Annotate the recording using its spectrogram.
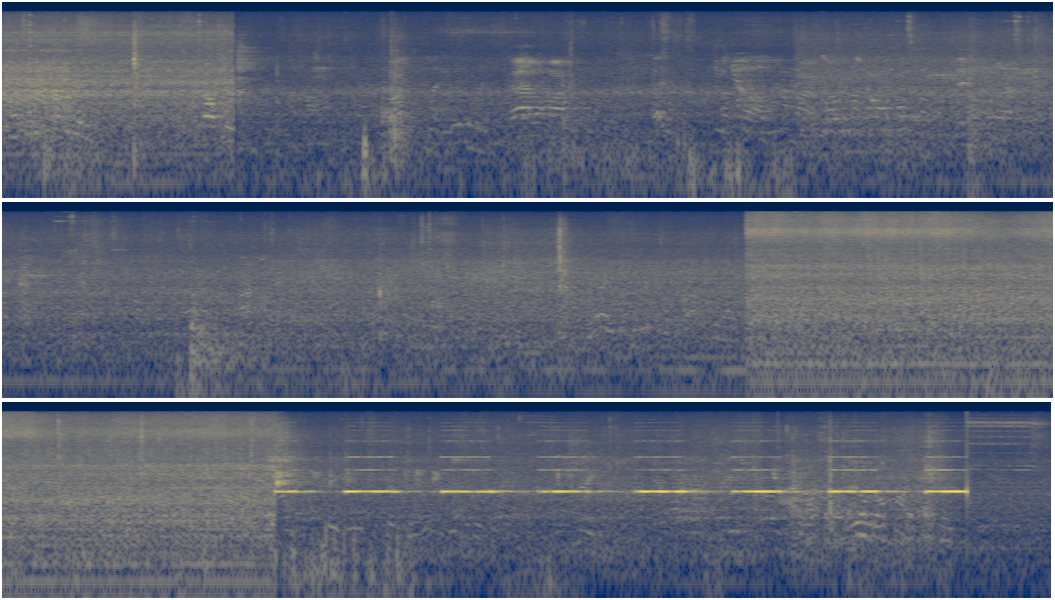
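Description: Voices and street noise across several cuts, then for the last six seconds a loud electronic beep at one steady pitch, repeating in short pulses about twice a second.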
